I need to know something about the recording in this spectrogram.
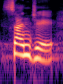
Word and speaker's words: Sanjay: is Sanjay yeah so it has s-u-n as a sun and J Sun J it's not Sanjay or Sanjay the other is anshul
